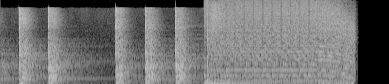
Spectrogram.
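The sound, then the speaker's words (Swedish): Five sharp hammer strikes land in an uneven rhythm, each decaying quickly, followed by a loud, sustained, dense ringing rumble that cuts off abruptly. No one speaks. “Så låter det inte, vad jag vet, någon som hamrar med hammare.”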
